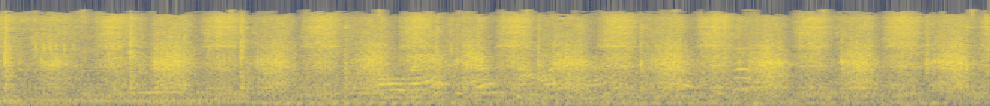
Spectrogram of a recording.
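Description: Hand-pull string food chopper being worked hard, its cord yanked out in quick repeated strokes, about three a second, each stroke a rasping whirr of the spinning blades grinding a thick filling.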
